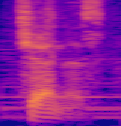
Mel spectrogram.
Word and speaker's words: Genis: about the word genus because genus is actually adapted from gen s and jan s is actually short for jen street but to make it easier to pronounce is it's set as janus and jenn street is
